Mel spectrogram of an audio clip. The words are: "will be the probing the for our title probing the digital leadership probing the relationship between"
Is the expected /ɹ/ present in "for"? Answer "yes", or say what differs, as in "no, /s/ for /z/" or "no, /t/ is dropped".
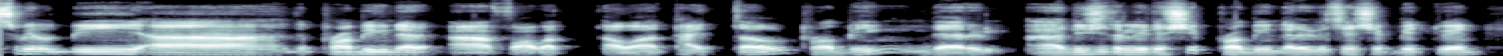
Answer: no, /w/ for /ɹ/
